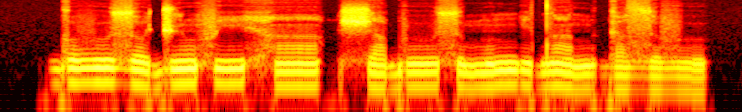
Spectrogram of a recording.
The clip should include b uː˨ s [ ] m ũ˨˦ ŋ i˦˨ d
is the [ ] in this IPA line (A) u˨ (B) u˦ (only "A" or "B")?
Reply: A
